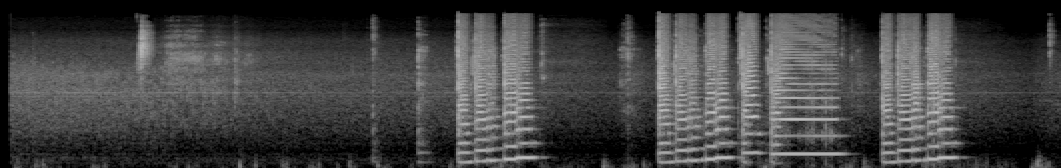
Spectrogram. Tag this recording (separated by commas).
woodwind instrument, Saxophone, Musical instrument, Jazz, Music, inside a small room, playing saxophone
